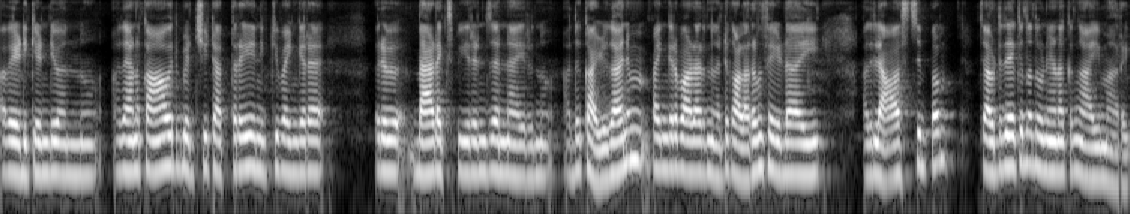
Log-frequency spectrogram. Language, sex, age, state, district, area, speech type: Malayalam, female, 18-30, Kerala, Kollam, urban, spontaneous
